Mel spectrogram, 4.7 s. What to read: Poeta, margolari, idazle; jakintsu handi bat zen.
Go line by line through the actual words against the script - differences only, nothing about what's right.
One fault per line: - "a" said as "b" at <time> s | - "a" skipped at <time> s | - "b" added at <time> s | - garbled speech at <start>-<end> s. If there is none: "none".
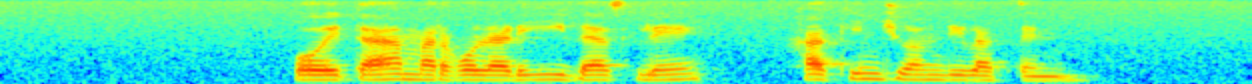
none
